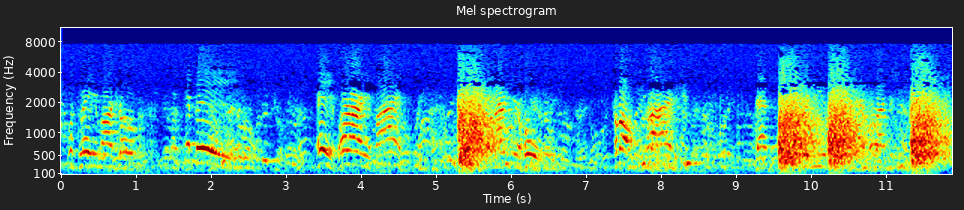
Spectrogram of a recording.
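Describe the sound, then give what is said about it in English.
Gunshots ring out amid talking voices: several sharp, loud cracks break in over ongoing speech, clustered mostly toward the end. “That's enough shooting. Come on back.”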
